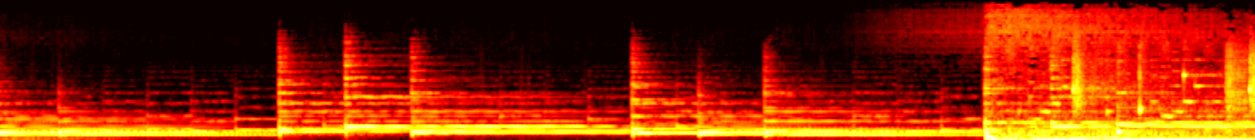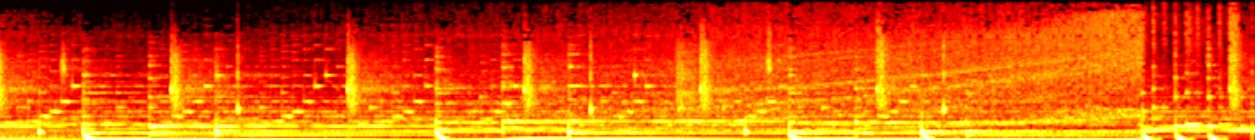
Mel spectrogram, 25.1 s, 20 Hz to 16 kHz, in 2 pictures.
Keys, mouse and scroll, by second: 2.2 click, 6.1 click, 8.2 scroll up 1, 9.0 middle click, 10.0-16.1 drag, 17.0 click, 20.5 click, 20.6 shift+middle click, 21.9-23.8 shift+middle drag.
